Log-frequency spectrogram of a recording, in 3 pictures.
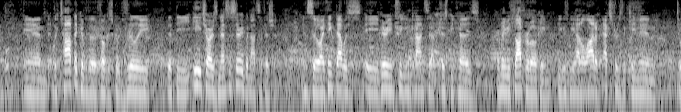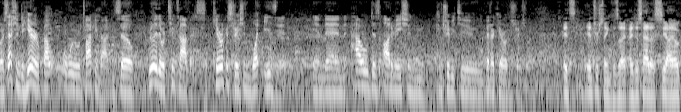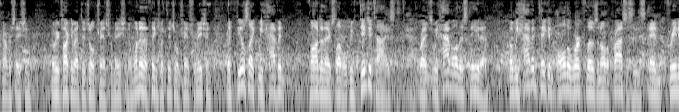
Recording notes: Interview in Action live from ViVe 2023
